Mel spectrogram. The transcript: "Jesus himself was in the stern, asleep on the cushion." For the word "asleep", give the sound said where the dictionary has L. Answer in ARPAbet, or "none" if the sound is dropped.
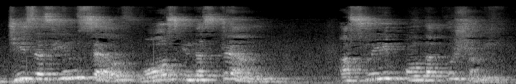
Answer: W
